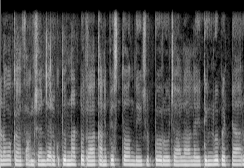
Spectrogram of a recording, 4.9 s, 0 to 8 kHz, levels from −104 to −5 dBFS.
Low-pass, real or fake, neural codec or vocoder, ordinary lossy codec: 7.2 kHz; fake; codec, 16 kHz, 4 kbps, FreqCodec, larger model; none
